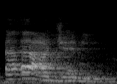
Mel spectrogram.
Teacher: We studied that the hamza and the ain they come from the throat.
